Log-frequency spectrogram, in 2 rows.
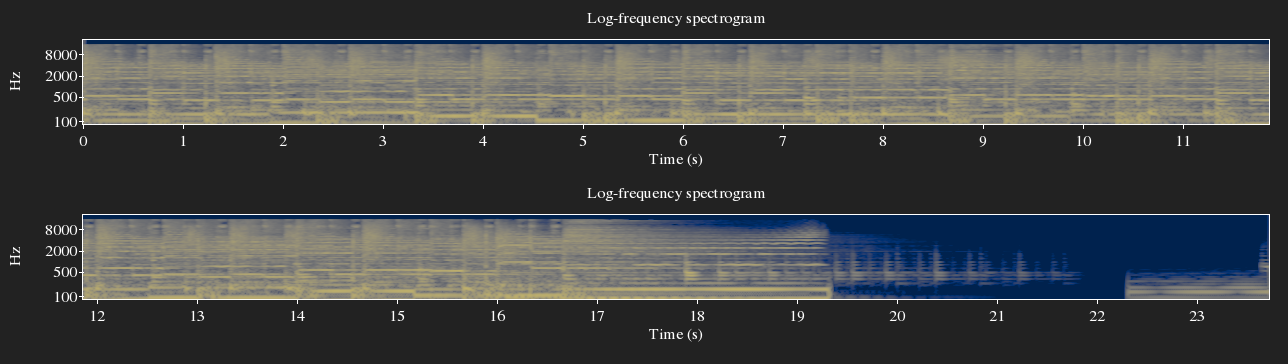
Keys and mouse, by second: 4.0 g, 8.3 g, 10.9 middle click, 11.6 e, 14.8 middle click, 15.6 e, 17.1 e, 18.7 shift+middle click, 19.4 middle click, 19.9 Tab, 20.2-21.1 middle drag, 21.4-21.8 shift+middle drag, 22.5 Tab, 22.8 middle click, 23.6 click.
